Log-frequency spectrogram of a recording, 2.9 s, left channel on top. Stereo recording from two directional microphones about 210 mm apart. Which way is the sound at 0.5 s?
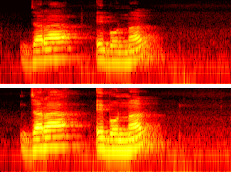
10° left (ahead or behind).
